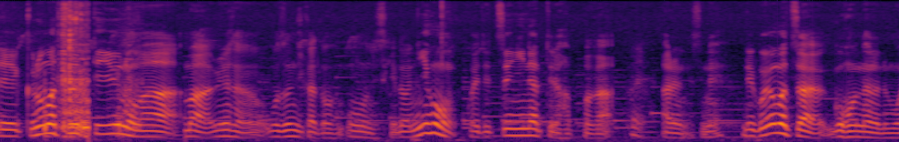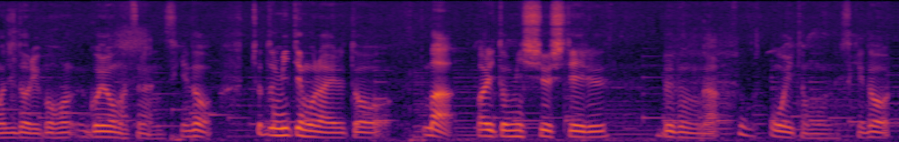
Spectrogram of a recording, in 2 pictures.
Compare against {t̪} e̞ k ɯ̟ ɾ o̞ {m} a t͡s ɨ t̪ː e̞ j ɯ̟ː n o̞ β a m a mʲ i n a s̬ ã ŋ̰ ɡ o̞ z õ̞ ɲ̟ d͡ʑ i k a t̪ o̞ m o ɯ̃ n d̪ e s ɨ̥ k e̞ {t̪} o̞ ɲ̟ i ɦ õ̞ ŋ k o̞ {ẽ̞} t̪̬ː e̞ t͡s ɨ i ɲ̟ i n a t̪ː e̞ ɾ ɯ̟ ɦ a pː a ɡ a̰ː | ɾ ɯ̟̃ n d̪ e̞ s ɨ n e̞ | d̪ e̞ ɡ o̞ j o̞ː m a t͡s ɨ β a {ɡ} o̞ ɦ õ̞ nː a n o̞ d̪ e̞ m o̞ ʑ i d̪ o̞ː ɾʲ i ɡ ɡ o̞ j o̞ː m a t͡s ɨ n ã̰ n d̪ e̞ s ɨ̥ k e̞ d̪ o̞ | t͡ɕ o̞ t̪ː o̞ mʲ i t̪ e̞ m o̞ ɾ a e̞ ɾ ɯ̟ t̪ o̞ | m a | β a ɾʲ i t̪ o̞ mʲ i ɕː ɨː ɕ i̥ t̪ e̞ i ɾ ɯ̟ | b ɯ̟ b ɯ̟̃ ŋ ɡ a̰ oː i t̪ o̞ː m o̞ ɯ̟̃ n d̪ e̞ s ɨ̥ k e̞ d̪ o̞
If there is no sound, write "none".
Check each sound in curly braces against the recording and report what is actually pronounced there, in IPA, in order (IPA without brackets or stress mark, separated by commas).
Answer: d̪, m, d̪, e̞, ɡ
